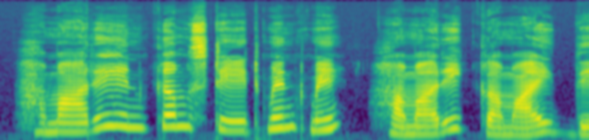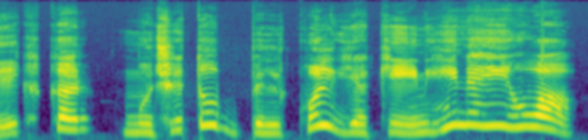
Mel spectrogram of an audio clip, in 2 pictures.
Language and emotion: Hindi, surprised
